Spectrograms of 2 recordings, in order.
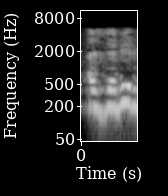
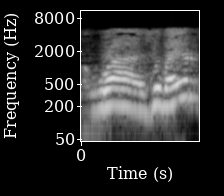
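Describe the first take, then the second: First: الزبير as az-Zabīr; الزبير on the pattern of amīr; fatha on the zay. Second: وزبير drawn out as wa-Zubayr; slow diminutive وزبير; damma on the zay. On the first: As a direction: say الزبير with short a, long ee. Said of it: "بفتح الزاي على وزن أمير". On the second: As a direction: say وزبير slowly, with zu and ay. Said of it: "بضم الزاي مصغر". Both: Shown as a demonstration.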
